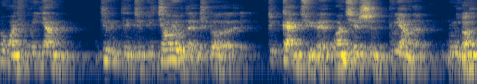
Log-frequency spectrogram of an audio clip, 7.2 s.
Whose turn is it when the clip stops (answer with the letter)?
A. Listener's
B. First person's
A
